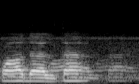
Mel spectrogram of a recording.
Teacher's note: زبان کی نوک اور ثنایا علیہ کی جڑ، مسوڑے، وہاں سے یہ تینوں حرف ادا ہوتے ہیں: طا، دال، تا۔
